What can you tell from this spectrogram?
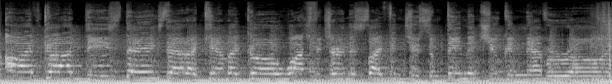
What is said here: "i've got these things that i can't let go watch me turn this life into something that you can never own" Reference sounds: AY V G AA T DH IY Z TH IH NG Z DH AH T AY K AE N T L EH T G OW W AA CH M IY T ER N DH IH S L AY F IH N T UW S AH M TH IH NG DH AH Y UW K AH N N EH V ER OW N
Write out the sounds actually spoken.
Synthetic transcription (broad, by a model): AY V G AA T DH IY Z TH IH NG Z DH AH T AY K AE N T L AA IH G OW W AA CH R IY T ER N DH IH S L AY F IH N T UW S AH M TH IH NG DH AH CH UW K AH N N EH V ER OW N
